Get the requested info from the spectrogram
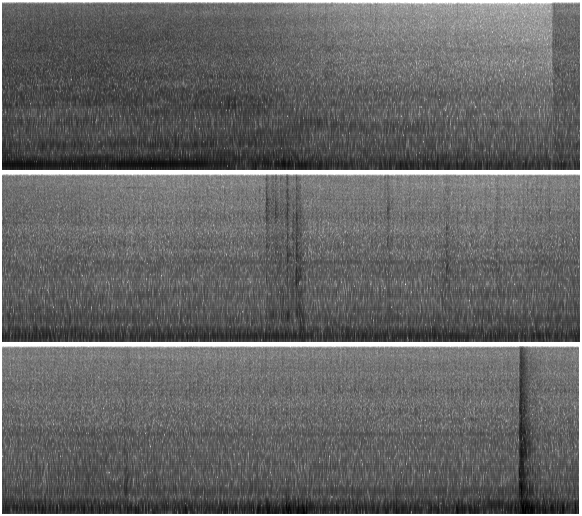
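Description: Honda Civic sedan's four-cylinder engine running as the car pulls in, its note dropping about three seconds in as it slows to a stop, then idling steadily. A sharp knock near the end.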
